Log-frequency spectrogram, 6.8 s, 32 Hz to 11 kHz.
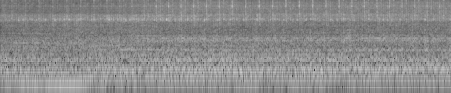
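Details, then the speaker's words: Cummins NT855 Big Cam diesel, first crank after rocker install and valve/injector adjustment, no turbo connected, about 10 of 11 gallons of oil in, oil pump reference line needed tightening; steady idle, low rumble, regular injector ticking, normal. "got sounds pretty good good oil enough I think I got it just I just need to tighten it up a little more"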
